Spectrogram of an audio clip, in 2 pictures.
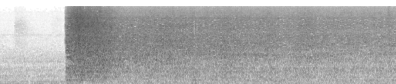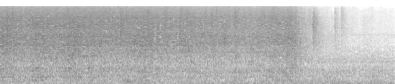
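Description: A grease fire in a frying pan flaring up: a loud rushing hiss starts suddenly about a second in, fades slowly and stops near the end.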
